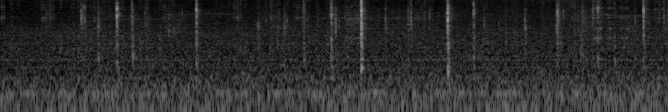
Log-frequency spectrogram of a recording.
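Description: Steady low hum of a ship's engine-room machinery, with scattered computer-keyboard key clicks, a few per second at most.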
